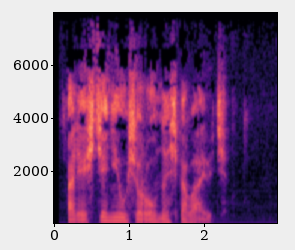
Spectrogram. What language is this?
Belarusian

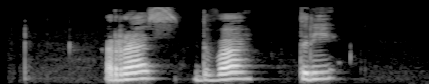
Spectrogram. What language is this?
Mari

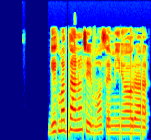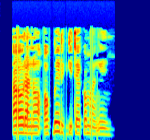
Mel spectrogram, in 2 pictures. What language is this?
Luo (Kenya and Tanzania)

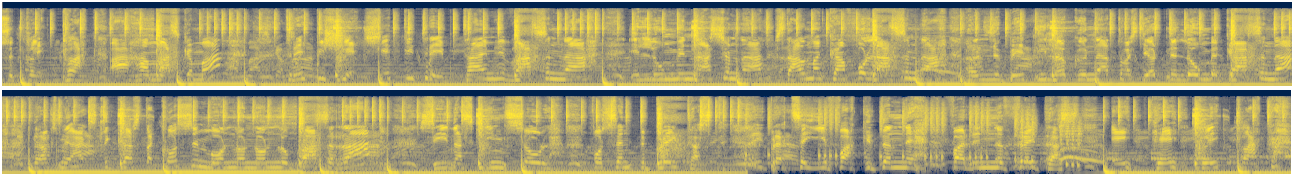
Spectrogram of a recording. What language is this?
Greek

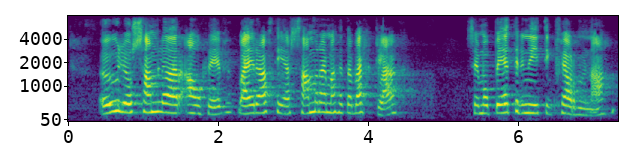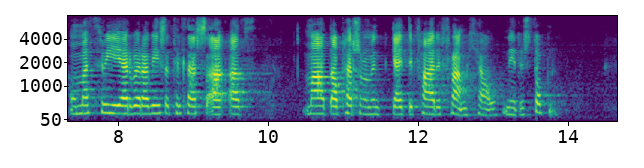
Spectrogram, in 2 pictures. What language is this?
Icelandic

